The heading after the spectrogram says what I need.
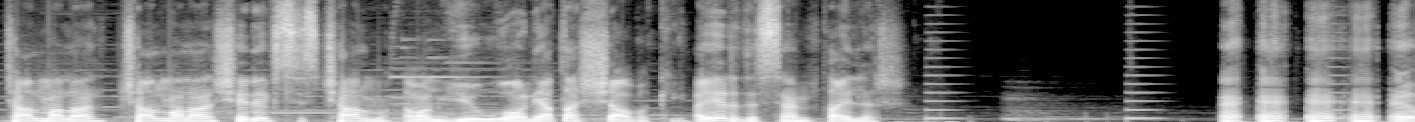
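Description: A young man giving casual gameplay commentary, excitable, repeating words in quick bursts and swearing now and then. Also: a little high. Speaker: gaming YouTuber.

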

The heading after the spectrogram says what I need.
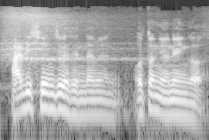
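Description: A man's voice: on the low side, fast talker, noisy background. A man hosting a variety talk show, asking guests playful questions in casual chat. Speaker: host.

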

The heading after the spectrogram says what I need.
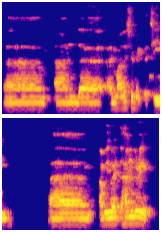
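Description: On a casual video call, a middle-aged Welsh competition flyer talks from the couch in his living room. His voice is low-leaning and monotone, and he takes it slowly, with frequent ums and restarts. The webcam recording has a roomy, dull lo-fi sound.

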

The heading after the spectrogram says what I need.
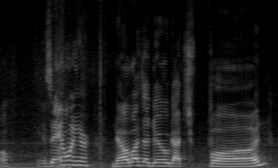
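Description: A woman performing an improvised toy skit, voicing every character herself and jumping between squeaky high voices and low mutters. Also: slow pace, noisy background.

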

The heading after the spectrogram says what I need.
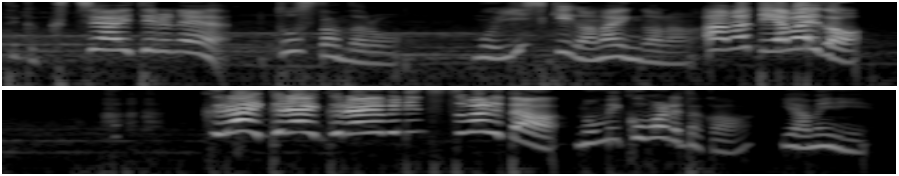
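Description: Lively high-voiced woman reacting to horror game. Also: quick pace. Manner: animated, jumpy, refers to herself by name. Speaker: game streamer. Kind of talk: horror game let's play commentary.

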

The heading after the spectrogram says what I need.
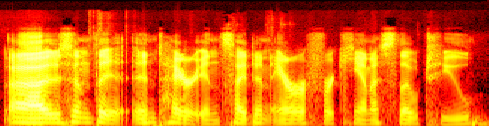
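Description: A man's voice: mid-range voice, moderate pace, pushed and bright, poor audio. A man playing an online game with friends, making dry, joking remarks. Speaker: game player. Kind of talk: casual gaming chat.

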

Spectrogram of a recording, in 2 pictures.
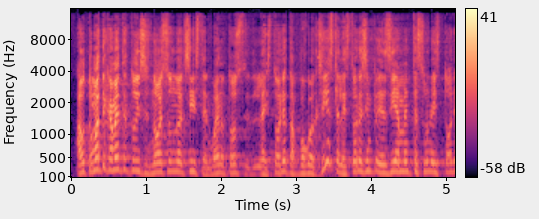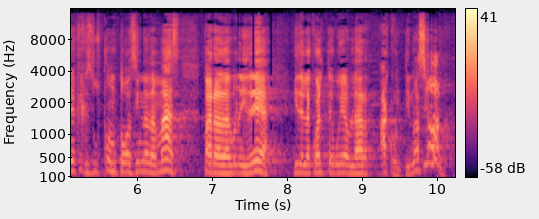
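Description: A man preaching a sermon as a pastor, an animated storyteller who acts out scenes and often restarts his sentences. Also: sits high, fast talker, in a large hall.

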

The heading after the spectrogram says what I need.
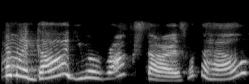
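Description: A woman's voice: medium pitch, animated, unhurried, vocal fry, a little mellow, highs cut off. A woman reading the part of a sassy, confident young woman singer at a script read-through. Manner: sassy, cutting.

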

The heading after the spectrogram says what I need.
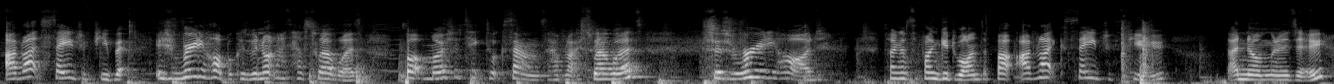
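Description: British woman, vlogger, talky and excitable; faint music bed. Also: high-pitched, moderate pace. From Britain. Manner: chatty, filler-heavy, excitable. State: out of breath. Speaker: vlogger, mum. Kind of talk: casual vlog talk to camera.

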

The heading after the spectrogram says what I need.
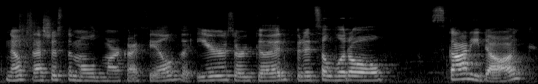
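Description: A woman's voice: medium pitch, measured pace, bright, forceful tone, a little hiss or hum. A middle-aged woman hosting a live vintage sale, chatty and rambling, running the show in casual talk. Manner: rambling, chatty, takes over the conversation. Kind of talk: casual live-stream selling chat.

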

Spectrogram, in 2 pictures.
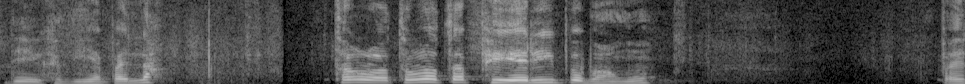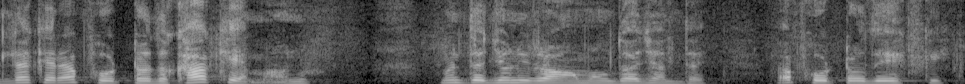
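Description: A woman's voice: mid-range voice, fairly quick, long pauses, mellow. A middle-aged woman acting in a village short drama, lamenting and scolding dramatically as she spreads gossip.

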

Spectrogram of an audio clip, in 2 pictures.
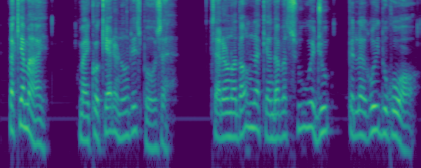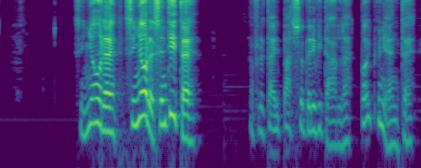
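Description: A man narrates a literary tale in a theatrical reading, his fairly high voice carrying a gravelly rasp. He sinks into near-murmurs, then surges into loud, forceful outbursts. Soft music plays faintly behind him. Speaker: audiobook reader.

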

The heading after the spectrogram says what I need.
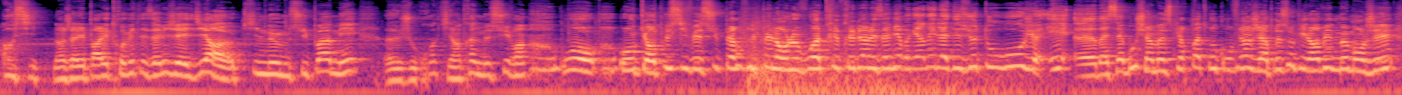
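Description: High-voiced young man, dramatic gaming commentary. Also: fairly quick, few pauses. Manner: theatrical, easily alarmed. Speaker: Minecraft video host. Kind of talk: dramatised gameplay commentary addressed to viewers.

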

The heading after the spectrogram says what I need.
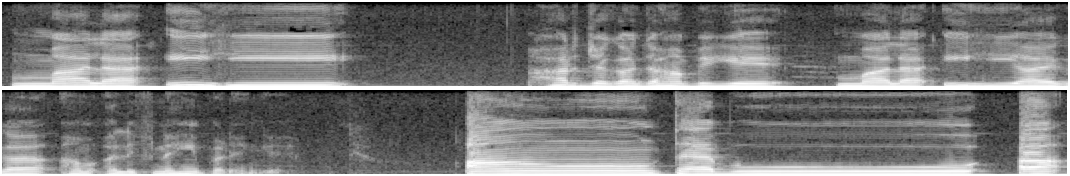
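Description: Slow, deliberate Pakistani man teaching. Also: high-pitched, clear, resonant tone. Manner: slow and deliberate, drawing out each word; mixes English and Hindi-Urdu, checking in with "right?". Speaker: Quran teacher. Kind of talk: recorded online lesson.

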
